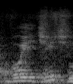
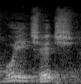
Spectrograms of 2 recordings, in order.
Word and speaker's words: Vujicic: Yeah, Vujicic, Nicholas Vujicic. That is actually how the surname is pronounced.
